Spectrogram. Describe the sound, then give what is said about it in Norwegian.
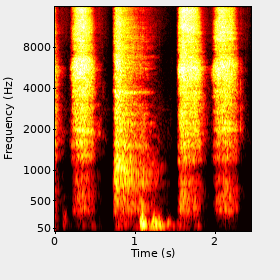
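Four quick, forceful breaths in and out through the mouth, fairly loud, in a fast steady rhythm of deliberate hyperventilating, with short silences between and no talking. “Jeg vil bare si at, ja, at du puster kjapt inn og ut, da, gjennom munnen, sånn.”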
